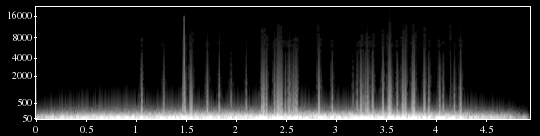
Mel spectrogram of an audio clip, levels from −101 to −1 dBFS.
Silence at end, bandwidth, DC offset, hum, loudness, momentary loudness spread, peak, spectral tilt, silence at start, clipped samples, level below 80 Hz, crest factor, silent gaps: 0.15 s; 0.7 kHz; under 0.1%; none; -13 LUFS; 9 LU; 0 dBFS; -12.5 dB/octave; 0 s; 2%; -8 dBFS; 8 dB; none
